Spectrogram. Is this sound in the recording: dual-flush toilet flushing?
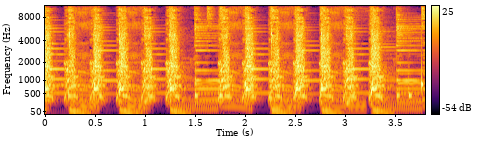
no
